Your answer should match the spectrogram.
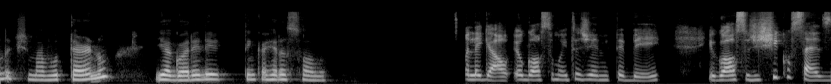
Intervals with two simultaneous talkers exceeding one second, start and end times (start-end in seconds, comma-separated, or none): none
